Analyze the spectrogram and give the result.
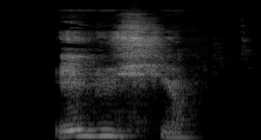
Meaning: first-person plural imperfect subjunctive of élire
- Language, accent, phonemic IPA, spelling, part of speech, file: French, Canada, /e.ly.sjɔ̃/, élussions, verb, LL-Q150 (fra)-élussions.wav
